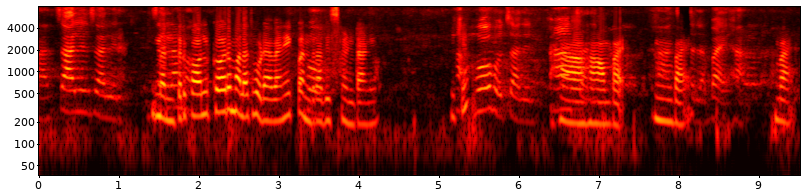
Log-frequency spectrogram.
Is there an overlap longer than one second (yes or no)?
no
